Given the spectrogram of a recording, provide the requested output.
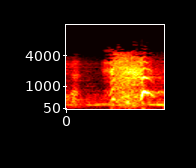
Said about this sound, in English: Gesundheit.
